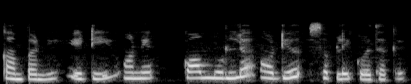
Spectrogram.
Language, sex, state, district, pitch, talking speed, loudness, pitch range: Bengali, female, West Bengal, Jhargram, 280 Hz, 145 wpm, -14 LUFS, 250-295 Hz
